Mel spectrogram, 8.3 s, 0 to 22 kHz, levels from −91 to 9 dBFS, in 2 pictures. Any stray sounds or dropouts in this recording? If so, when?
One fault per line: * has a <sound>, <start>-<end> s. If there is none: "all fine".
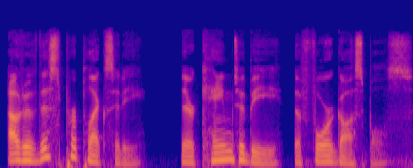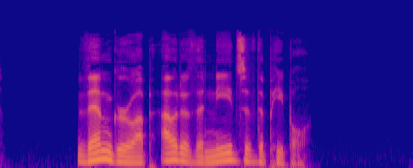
all fine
